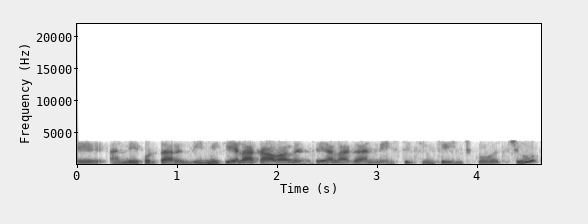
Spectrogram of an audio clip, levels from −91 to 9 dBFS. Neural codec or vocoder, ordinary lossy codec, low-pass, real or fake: none; none; 3.6 kHz; real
